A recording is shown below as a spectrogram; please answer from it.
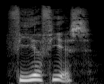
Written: fireogfirs

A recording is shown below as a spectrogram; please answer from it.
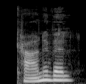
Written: KARNEVALET

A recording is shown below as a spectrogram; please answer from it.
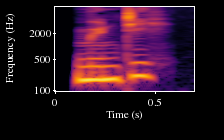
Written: myndig

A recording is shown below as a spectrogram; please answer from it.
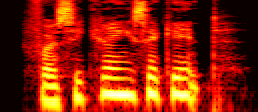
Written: forsikringsagent

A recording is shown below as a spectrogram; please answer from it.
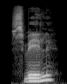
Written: svelle

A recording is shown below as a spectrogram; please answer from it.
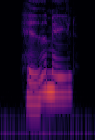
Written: hademail

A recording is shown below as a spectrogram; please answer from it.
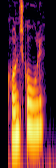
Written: grundskole

